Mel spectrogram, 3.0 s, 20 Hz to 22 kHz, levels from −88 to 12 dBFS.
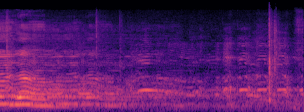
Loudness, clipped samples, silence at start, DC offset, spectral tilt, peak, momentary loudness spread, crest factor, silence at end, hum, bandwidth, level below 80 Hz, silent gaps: -27 LUFS; under 0.1%; 0 s; under 0.1%; -4 dB/octave; -6 dBFS; 16 LU; 20 dB; 0 s; none; 17.5 kHz; -66 dBFS; none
